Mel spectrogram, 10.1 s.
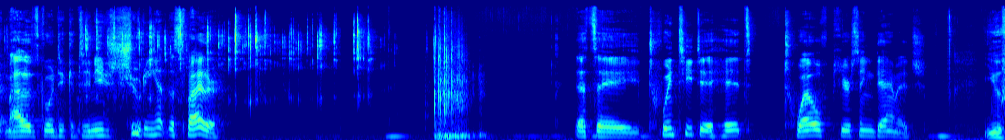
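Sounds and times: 
speech: 0:00.0 - 0:02.4, 0:05.8 - 0:10.0
dice dropping: 0:00.0 - 0:04.9.

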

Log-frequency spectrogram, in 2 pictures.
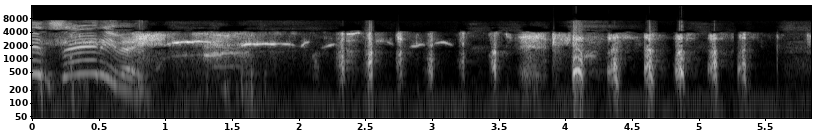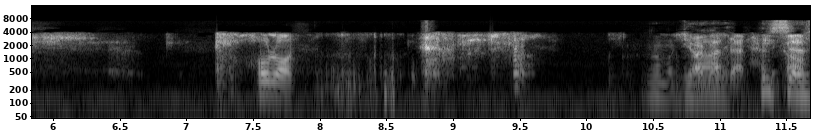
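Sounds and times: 
speech: 0:00.6 - 0:01.0, 0:11.1 - 0:11.6
laughter: 0:00.6 - 0:06.3, 0:08.7 - 0:09.7
hard cough: 0:08.7 - 0:09.8.

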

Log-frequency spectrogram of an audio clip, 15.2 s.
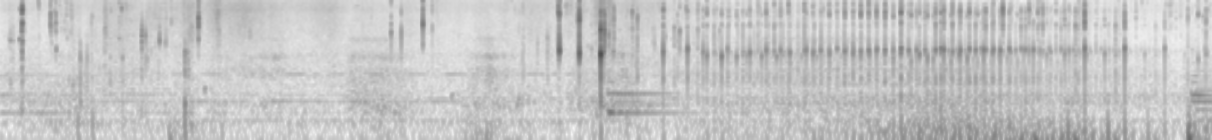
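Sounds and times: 
low rumbling swell: 0:00.0 - 0:15.1
wet mouth clicks, smacks and chewing-like noises: 0:06.9 - 0:14.9.

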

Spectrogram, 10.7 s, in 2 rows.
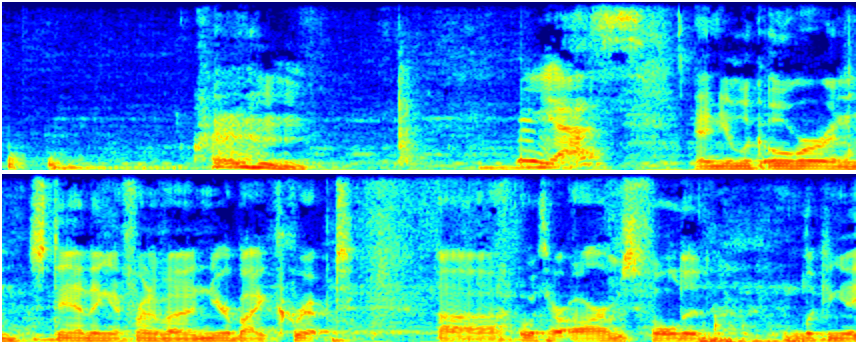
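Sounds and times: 
person clearing throat during a fantasy tabletop roleplaying game: 0:01.2 - 0:02.0
speech: 0:01.2 - 0:02.0, 0:03.2 - 0:10.6.

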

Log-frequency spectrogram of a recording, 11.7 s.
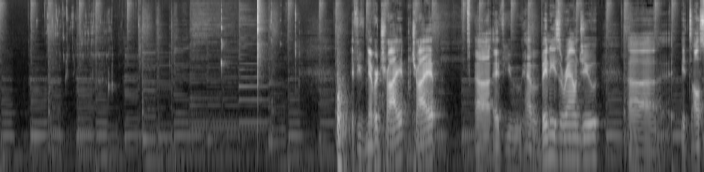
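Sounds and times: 
whiskey pouring into a glass: 0:00.5 - 0:04.4
speech: 0:06.0 - 0:11.7.

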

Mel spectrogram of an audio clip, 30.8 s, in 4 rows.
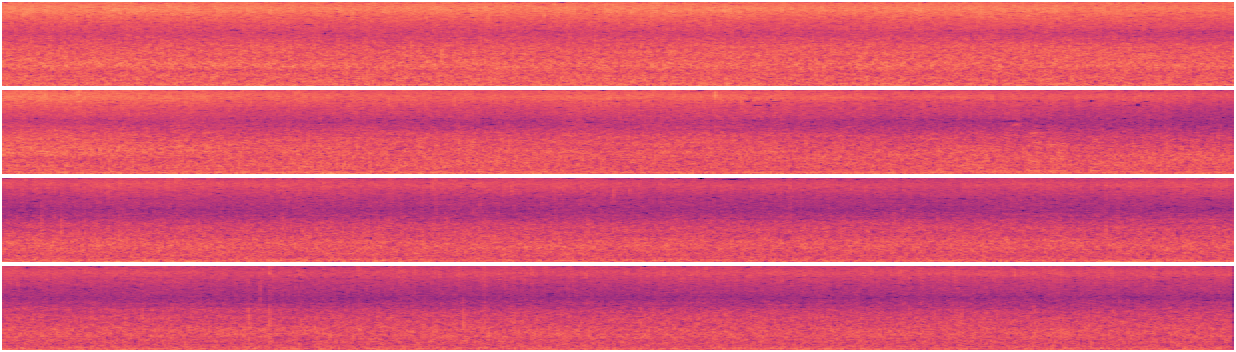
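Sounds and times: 
rain in the streets of Switzerland: 0:00.0 - 0:30.8.

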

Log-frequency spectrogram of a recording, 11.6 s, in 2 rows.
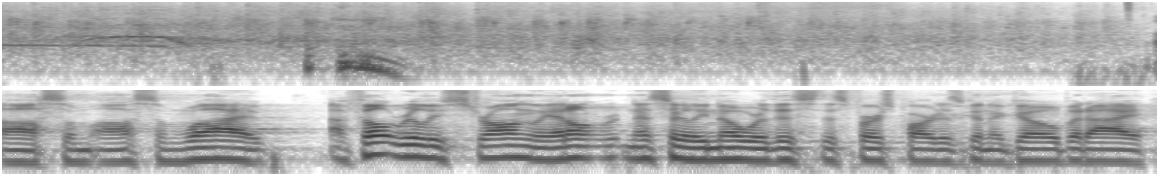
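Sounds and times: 
audience applause welcoming guests: 0:00.0 - 0:05.7
speech: 0:05.8 - 0:11.5.

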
